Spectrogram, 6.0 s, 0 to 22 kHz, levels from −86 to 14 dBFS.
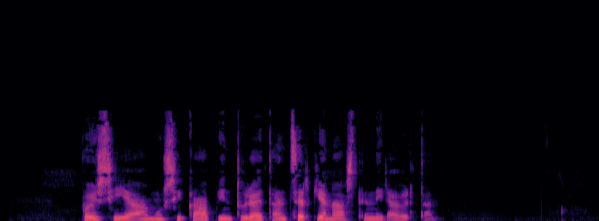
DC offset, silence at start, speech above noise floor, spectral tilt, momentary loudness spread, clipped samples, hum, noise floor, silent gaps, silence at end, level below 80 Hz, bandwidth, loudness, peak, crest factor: under 0.1%; 0.8 s; 48 dB; -4 dB/octave; 9 LU; under 0.1%; none; -78 dBFS; none; 1.65 s; -80 dBFS; 11.5 kHz; -30 LUFS; -10 dBFS; 22 dB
